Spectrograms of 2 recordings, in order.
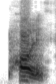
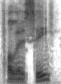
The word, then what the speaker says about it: police: Police. Good. Not policy, police.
